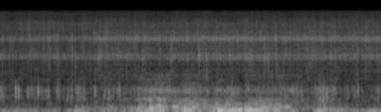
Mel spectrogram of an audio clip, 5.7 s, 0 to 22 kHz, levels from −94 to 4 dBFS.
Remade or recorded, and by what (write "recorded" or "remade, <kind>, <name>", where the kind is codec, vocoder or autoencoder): remade, vocoder, BigVGAN v2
